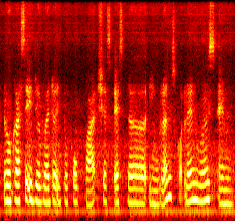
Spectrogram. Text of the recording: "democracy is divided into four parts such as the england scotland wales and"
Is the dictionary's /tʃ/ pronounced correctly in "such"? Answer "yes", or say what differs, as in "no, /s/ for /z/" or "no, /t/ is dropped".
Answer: no, /s/ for /tʃ/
